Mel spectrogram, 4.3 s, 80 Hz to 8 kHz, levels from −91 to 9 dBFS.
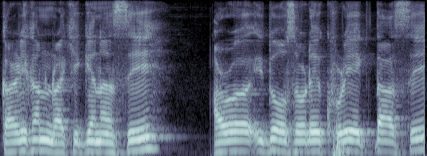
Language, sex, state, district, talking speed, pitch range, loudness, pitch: Nagamese, male, Nagaland, Dimapur, 170 wpm, 140-150 Hz, -12 LUFS, 145 Hz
